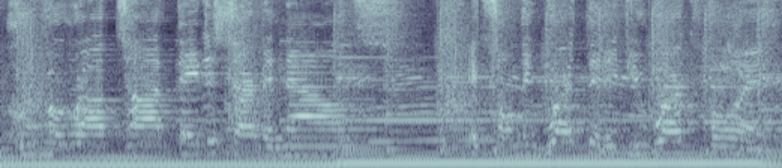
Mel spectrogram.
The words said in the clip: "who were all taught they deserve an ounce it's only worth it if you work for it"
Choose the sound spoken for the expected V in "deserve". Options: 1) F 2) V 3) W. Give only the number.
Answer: 2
